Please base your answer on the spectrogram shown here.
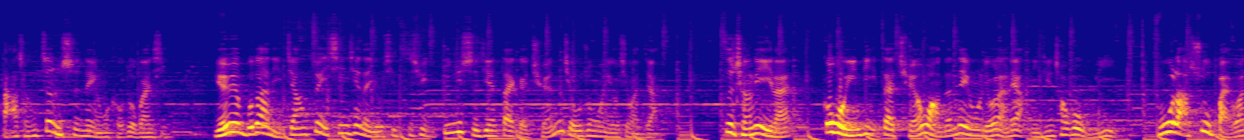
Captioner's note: speaking foreign language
